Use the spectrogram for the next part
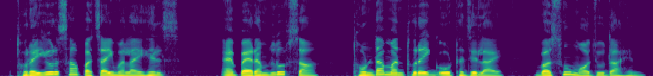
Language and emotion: Sindhi, neutral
